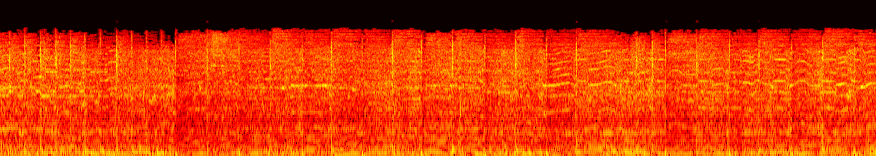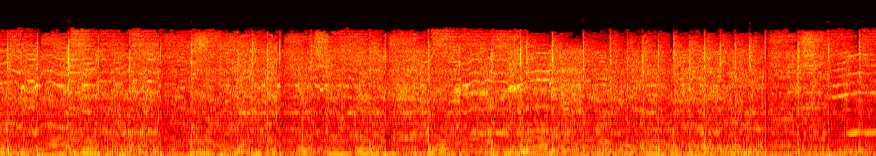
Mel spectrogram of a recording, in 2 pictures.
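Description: A live rock jam session closes a Rock and Roll Hall of Fame induction ceremony in Cleveland, with a whole band playing loud, dense and steady throughout, drums and amplified instruments filling every moment without a break.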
